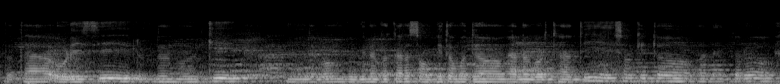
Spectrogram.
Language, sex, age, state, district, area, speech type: Odia, male, 30-45, Odisha, Puri, urban, spontaneous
